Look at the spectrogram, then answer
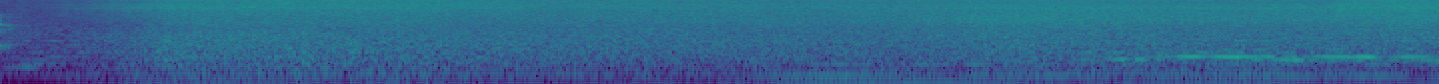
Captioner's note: waves crashing; dreamy music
